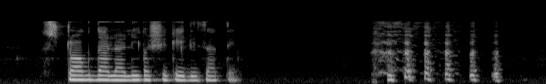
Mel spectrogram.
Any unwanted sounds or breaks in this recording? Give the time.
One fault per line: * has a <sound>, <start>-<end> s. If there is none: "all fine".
* has a laugh, 3.7-5.0 s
